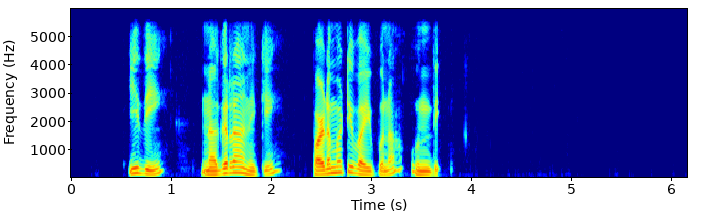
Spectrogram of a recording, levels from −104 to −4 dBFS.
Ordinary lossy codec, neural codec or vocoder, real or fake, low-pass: none; none; real; 5.4 kHz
